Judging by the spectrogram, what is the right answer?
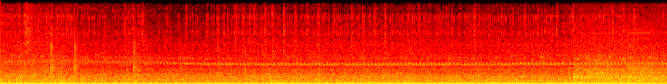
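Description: Heavy-haulage lorry's diesel engine running steadily, heard close up from its low-loader trailer, with a thin steady high whine joining from about a second and a half in.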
